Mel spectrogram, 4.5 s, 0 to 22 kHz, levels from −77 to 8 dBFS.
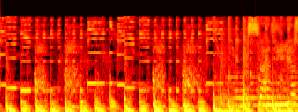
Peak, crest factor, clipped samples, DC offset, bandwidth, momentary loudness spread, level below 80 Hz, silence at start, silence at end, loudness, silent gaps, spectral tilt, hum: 0 dBFS; 12 dB; under 0.1%; under 0.1%; 12 kHz; 5 LU; -18 dBFS; 0 s; 0 s; -13 LUFS; none; -4.5 dB/octave; none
